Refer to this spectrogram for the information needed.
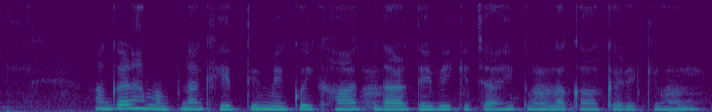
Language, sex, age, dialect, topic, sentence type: Magahi, female, 31-35, Western, agriculture, question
